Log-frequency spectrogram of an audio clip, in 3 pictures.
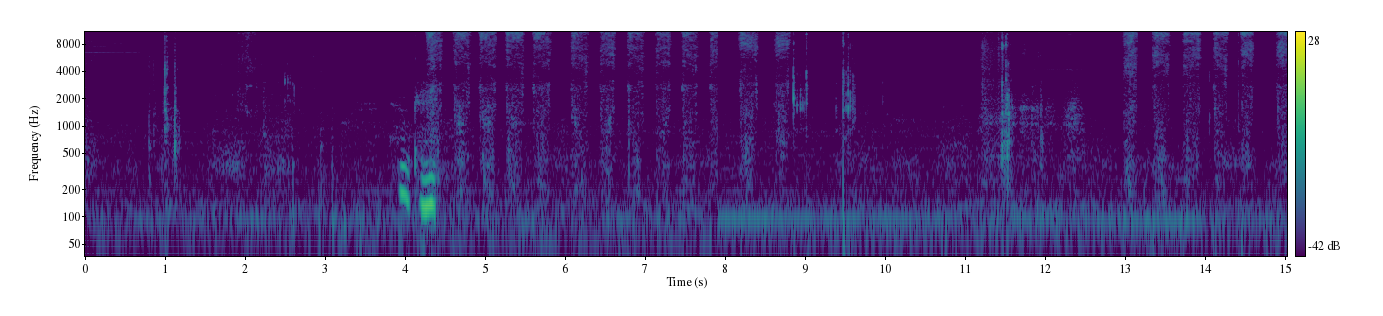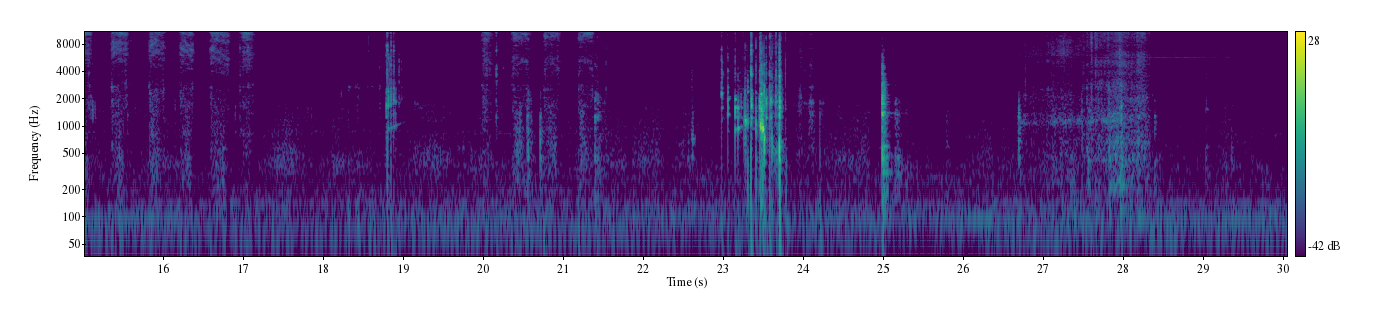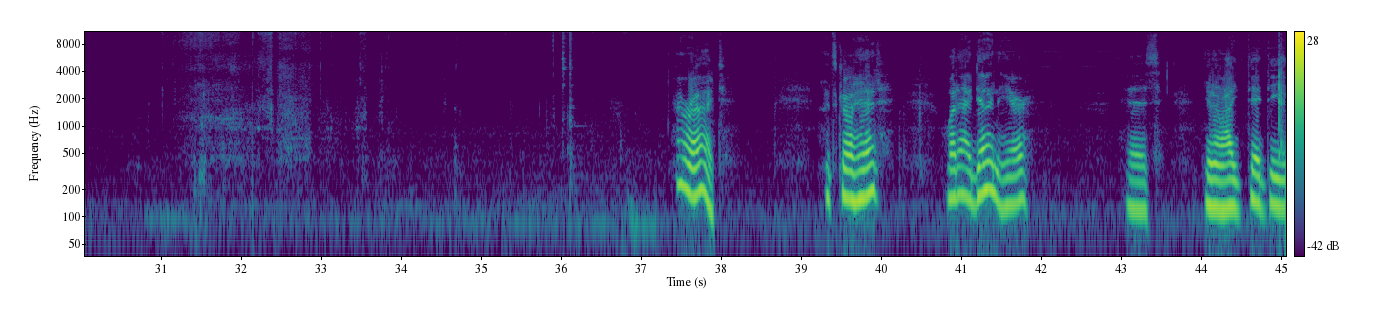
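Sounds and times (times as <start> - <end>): aerosol can spraying: 4.3 - 9.2, 11.0 - 17.2, 19.8 - 21.6.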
